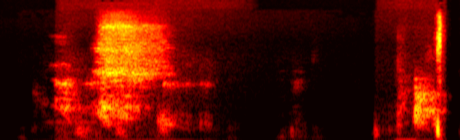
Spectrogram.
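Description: One short burst of a person's voice, about half a second long, heard through a video call and cut off to dead silence on either side.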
